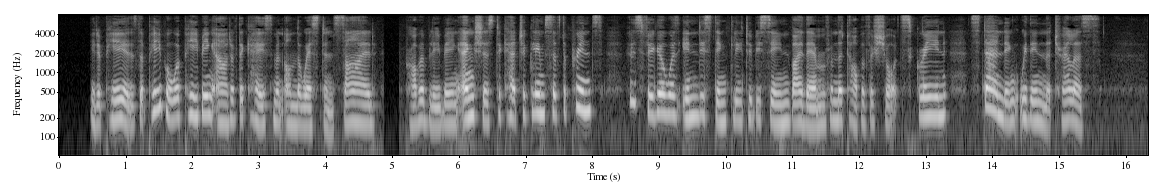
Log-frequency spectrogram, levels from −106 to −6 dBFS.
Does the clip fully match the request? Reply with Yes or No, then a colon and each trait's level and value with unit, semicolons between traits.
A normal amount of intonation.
Yes: average, 4.6 semitones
